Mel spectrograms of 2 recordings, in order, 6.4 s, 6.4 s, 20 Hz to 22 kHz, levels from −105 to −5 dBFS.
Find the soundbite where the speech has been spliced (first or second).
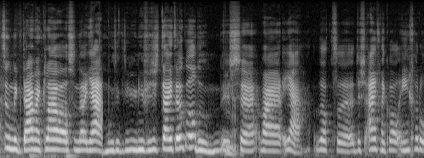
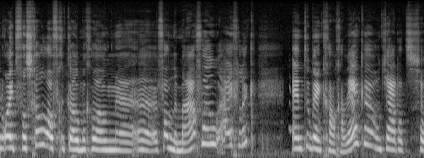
first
